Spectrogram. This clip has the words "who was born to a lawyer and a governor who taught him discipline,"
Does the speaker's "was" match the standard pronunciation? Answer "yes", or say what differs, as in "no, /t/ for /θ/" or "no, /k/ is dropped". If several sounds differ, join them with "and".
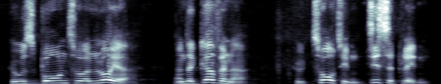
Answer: yes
